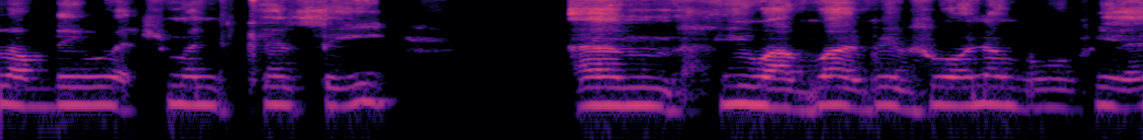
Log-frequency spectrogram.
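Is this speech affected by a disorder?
Yes: cerebral palsy.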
